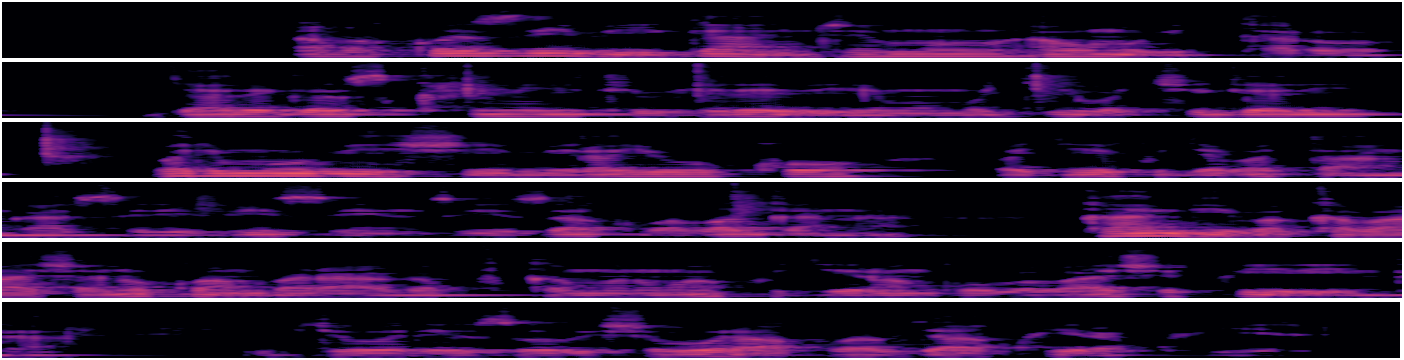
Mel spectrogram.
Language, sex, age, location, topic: Kinyarwanda, male, 25-35, Kigali, health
